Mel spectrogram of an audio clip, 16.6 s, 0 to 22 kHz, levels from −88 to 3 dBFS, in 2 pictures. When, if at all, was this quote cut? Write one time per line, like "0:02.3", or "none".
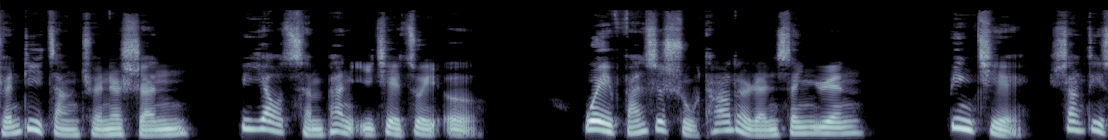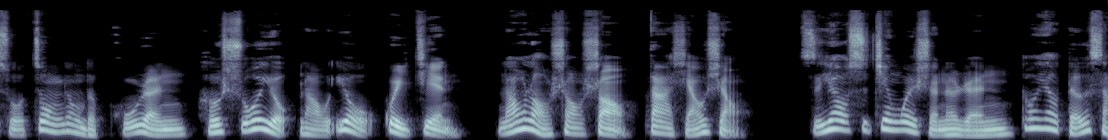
0:13.1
